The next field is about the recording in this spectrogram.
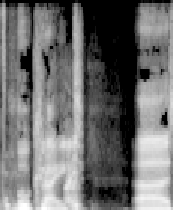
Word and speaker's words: Buchheit: Paul Buchheit? – Buchheit.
